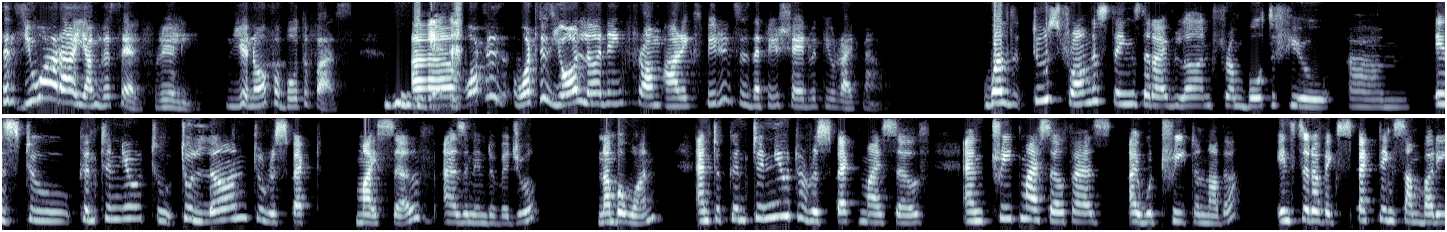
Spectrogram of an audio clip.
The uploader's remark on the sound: Virtually recorded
